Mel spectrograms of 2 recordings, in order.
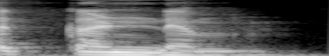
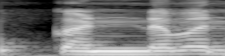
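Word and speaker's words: condemn: फिर यहाँ दिया कंडम। अब इसको कंडमन नहीं पढ़ेंगे क्योंकि देखो यम है, यम के बाद क्या आया, यन आया तो यन क्या होगा, साइलेंट होगा। तो इसको क्या पढ़ेंगे, कंडेम।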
